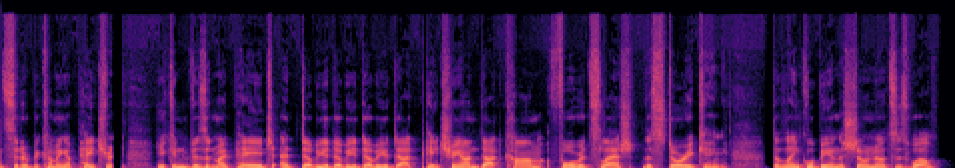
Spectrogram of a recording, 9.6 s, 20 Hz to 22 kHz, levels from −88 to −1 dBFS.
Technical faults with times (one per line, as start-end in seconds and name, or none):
1.11-1.21 block of digital silence
4.23-4.25 block of digital silence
